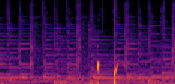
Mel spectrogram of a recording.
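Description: Soft background music with two quick cartoon plop sound effects, each a short blip rising in pitch, about a quarter second apart and roughly a second and a half in.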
